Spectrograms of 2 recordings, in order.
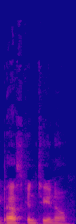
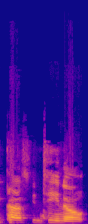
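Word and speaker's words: Pasquantino: how do you say his last name vinnie pascantino vinnie pascantino and nick prada like like come like come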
